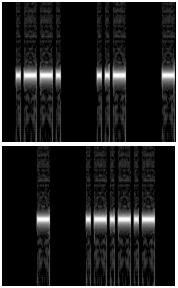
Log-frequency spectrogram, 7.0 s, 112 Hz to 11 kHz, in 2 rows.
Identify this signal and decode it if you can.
Morse code, heard as a keyed tone, about 15 wpm, spaced as for 8 wpm, 1000 Hz. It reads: PUTT.
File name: 8wpm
